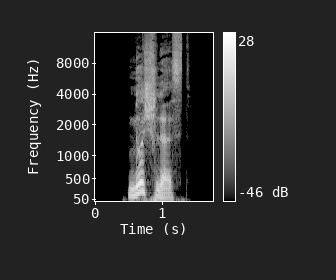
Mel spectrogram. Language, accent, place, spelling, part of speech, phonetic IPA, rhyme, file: German, Germany, Berlin, nuschlest, verb, [ˈnʊʃləst], -ʊʃləst, De-nuschlest.ogg
- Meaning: second-person singular subjunctive I of nuscheln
